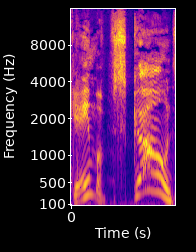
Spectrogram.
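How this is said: The phrase is said with loud, eager enthusiasm. "Say it like you love it"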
